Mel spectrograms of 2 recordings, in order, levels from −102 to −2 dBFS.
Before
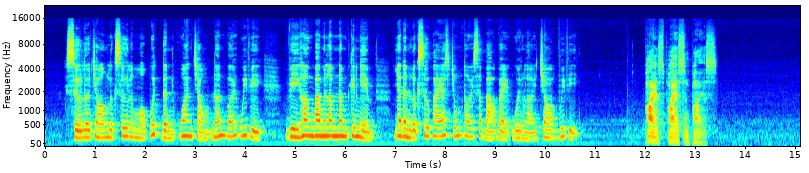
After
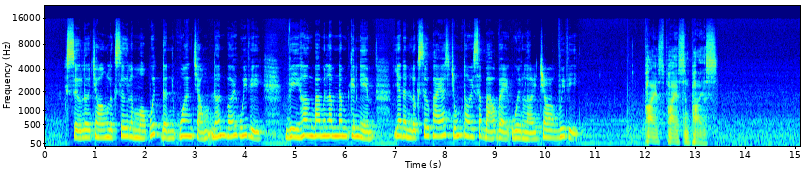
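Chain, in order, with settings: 9.7–10.13 resonant high shelf 4300 Hz -13.5 dB, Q 1.5; compressor 5:1, threshold -39 dBFS, peak gain reduction 20 dB; gain +2 dB

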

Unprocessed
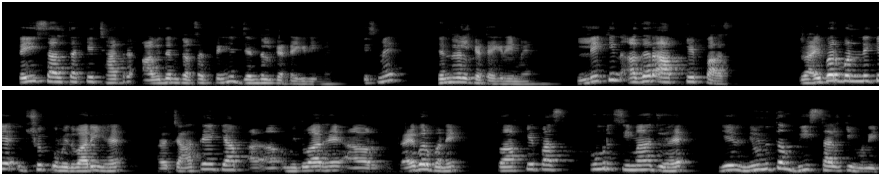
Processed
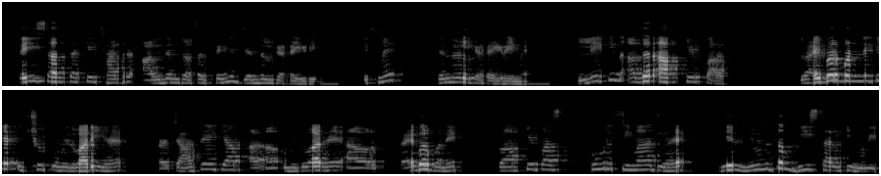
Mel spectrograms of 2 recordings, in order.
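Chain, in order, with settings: 8.18–10.48 bell 1600 Hz +6 dB 0.8 oct; level quantiser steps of 17 dB; gain -6.5 dB

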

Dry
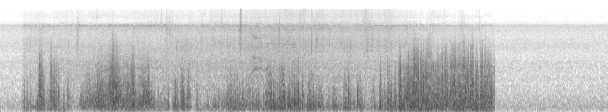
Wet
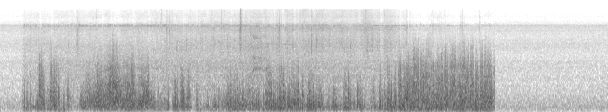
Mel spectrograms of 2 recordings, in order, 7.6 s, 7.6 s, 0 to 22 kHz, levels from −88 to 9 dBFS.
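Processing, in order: limiter -17 dBFS, peak gain reduction 6.5 dB

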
